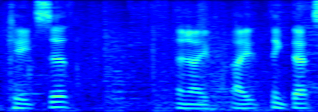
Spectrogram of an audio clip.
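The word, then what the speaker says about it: Cait Sith: Japanese pronounce it or that's how the Scottish pronounce it for wor because it's a origin name way you said it is correct cat Sith or Kat Sith I mean I'm glad I got one of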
